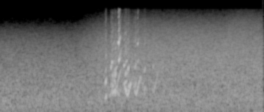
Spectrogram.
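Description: A young woman's animated cartoon voice exclaims cheerfully.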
